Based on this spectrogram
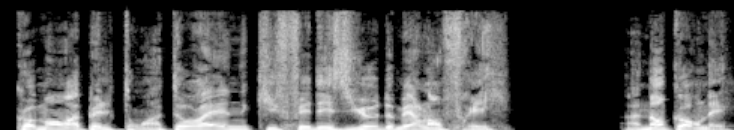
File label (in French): Male; Tauren Haut Roc; Blague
